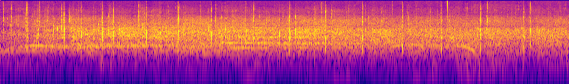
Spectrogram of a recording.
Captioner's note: audience applaud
